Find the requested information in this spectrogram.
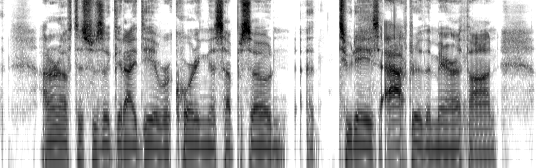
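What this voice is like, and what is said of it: Hoarse, worn-out voice. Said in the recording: “my voice is shot... I probably need another week and a lot of tea with lemon to get my voice back”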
